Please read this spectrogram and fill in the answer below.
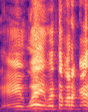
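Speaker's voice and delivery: high, loud call-out; acted shouting across a kitchen; imitated kitchen guy yelling. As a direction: holler to a coworker in alarm. Kitchen guy calls out in quarrel.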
